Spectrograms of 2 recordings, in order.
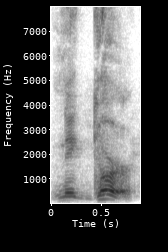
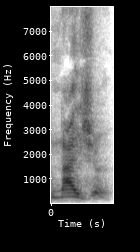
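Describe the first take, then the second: First: The g is hard, like in go. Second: The g is soft, like a j sound. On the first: The speaker calls it right. "You know it's pronounced G" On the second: The speaker calls it wrong. "That's how the French will pronounce a word. They they G's they pronounce jer"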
